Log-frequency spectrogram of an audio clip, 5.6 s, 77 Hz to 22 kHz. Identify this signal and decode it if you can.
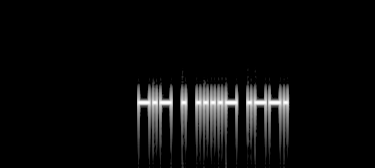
Morse code, heard as a keyed tone, about 22 wpm, 700 Hz. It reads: KE4P
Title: USA Call Signs - 4 Characters - 22wpm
